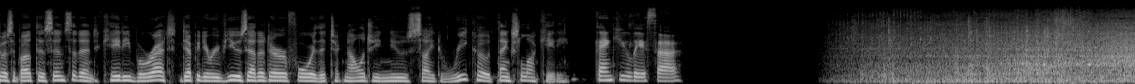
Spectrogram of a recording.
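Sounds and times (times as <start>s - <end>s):
speech: 0.0s - 6.9s
snow plows and snow blowers: 8.2s - 11.3s.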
